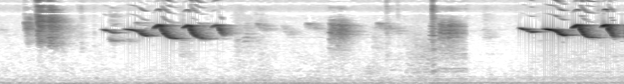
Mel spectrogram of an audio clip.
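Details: A rufous-collared sparrow (Zonotrichia capensis) sings two short phrases of high, sweet whistled notes sliding down into a quick trill, about five seconds apart, with brief rustling between.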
